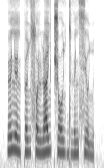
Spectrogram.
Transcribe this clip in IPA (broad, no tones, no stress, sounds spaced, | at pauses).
ʏ lʲ œ lʲ p œ ʎ s o lʲ ɳ a ʎ t͡ʃ o ʎ dʱ ʏ lʲ sʲ o ʎ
